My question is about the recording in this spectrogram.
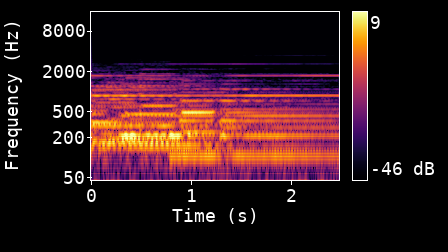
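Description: Oboe holding one long, steady high note while a piano sounds soft low chords and arpeggios beneath it, the piano notes shifting about halfway through.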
